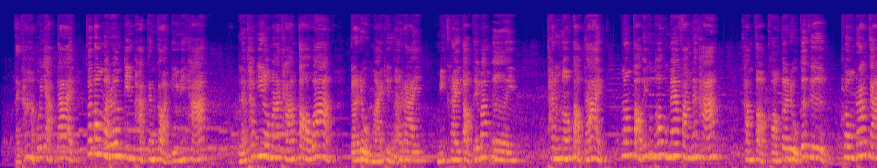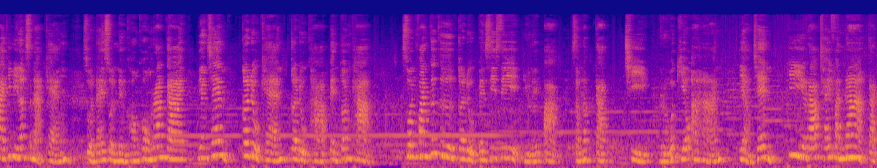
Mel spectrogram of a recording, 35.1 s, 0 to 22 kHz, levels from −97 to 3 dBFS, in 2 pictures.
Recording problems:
off-mic speech; far
room echo; slight; dies away in 0.3 s
background music; noticeable; throughout; 20 dB below the speech
chatter from many people; noticeable; throughout; 20 dB below the speech

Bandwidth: 15 kHz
